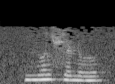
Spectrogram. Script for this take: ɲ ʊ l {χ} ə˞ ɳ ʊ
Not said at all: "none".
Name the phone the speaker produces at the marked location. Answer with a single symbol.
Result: ç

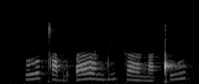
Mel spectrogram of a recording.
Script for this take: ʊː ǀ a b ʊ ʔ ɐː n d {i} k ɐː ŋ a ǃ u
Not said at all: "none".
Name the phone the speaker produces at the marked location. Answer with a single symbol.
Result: i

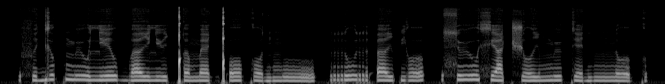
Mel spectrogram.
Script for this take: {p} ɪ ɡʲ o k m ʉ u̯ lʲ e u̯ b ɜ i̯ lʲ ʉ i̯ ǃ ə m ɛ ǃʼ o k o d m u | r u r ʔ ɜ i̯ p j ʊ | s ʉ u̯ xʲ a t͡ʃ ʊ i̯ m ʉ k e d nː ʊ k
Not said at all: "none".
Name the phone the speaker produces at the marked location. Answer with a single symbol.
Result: f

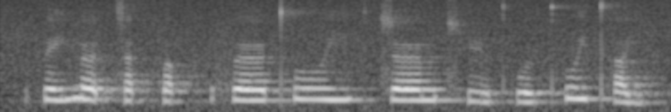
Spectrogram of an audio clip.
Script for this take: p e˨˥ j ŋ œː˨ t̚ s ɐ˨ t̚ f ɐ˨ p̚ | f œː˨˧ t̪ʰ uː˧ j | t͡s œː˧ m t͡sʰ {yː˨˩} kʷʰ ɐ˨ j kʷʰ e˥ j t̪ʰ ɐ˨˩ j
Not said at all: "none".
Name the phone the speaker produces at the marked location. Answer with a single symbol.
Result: yː˨˩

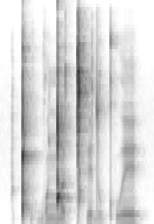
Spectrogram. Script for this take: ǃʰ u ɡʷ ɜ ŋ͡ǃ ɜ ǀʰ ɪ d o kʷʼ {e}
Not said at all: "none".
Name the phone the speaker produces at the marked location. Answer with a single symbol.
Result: e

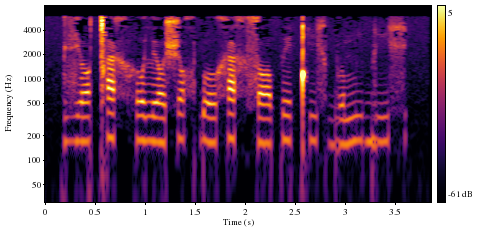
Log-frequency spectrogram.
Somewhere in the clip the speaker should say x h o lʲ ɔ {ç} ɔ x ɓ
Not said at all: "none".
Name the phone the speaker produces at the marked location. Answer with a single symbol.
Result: ʃ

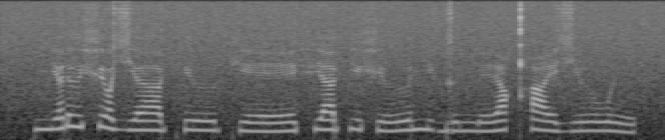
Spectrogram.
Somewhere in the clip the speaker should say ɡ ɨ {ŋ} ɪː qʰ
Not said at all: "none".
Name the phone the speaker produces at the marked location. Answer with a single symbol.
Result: ŋ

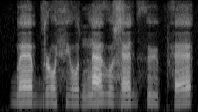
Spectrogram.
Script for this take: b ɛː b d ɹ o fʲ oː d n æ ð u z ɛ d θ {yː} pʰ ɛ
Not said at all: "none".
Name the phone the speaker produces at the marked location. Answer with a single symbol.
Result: yː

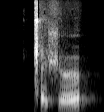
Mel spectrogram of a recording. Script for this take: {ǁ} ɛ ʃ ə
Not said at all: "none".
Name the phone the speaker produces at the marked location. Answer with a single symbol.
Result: ǁ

